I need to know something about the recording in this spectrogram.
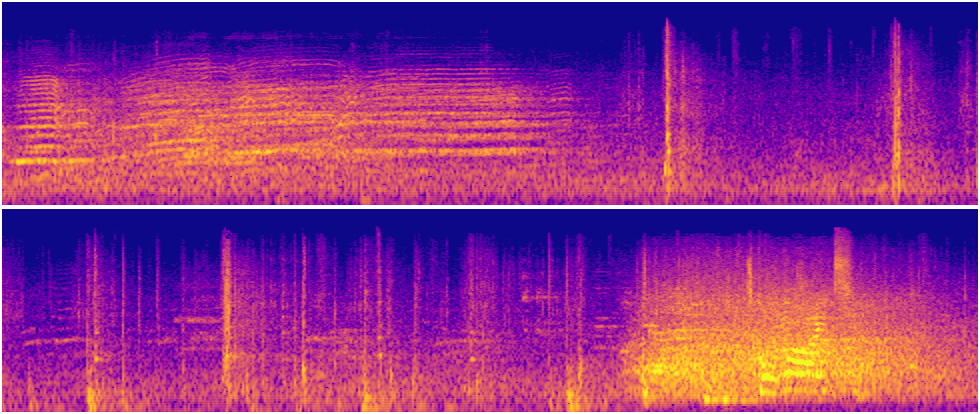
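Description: Arena crowd calling out before the serve. Then a badminton rally: sharp racket strikes on the shuttlecock every second or two. A loud crowd outcry near the end as the rally finishes.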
